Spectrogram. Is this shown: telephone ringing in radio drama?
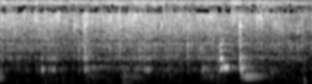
no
